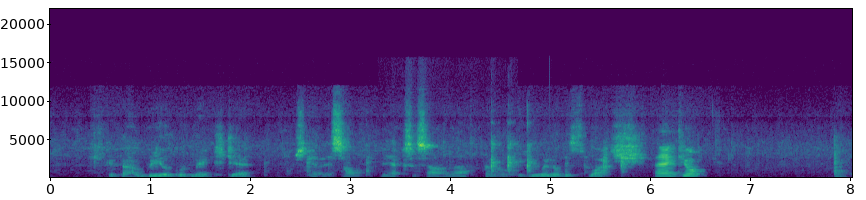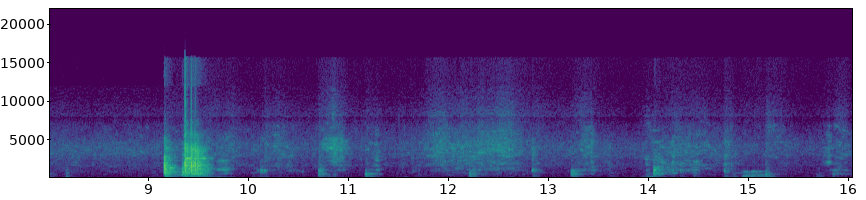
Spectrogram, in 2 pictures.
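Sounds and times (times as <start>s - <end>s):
frying pan sizzle: 0.0s - 16.0s
wooden spatula scraping pan: 9.2s - 16.0s.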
